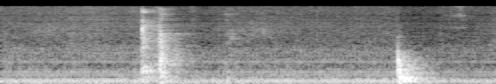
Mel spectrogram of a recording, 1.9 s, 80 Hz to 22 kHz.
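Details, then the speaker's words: 1950s Telefunken Concertino 7 radio (FM/AM/shortwave/longwave), on shortwave with a noticeable mains hum; two sharp scratchy ticks about a second apart as the knob turns, the control itself making the noise: noisy tuning knob. "just the knob itself is making the noise"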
